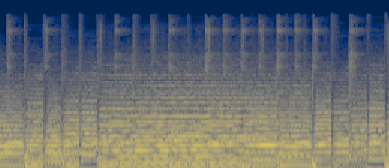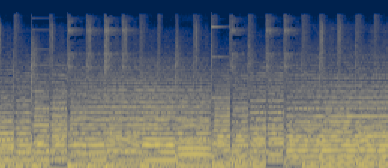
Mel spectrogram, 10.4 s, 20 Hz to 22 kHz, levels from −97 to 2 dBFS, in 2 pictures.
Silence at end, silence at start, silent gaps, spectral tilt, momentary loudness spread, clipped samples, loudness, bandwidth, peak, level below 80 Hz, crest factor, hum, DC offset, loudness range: 0 s; 0 s; none; -6.5 dB/octave; 4 LU; under 0.1%; -20 LUFS; 16 kHz; -6 dBFS; -30 dBFS; 12 dB; none; 2%; 2 LU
